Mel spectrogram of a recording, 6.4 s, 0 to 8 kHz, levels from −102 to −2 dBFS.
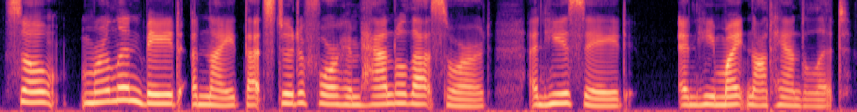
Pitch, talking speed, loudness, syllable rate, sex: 225 Hz, 195 wpm, -17 LUFS, 4.9 syllables/s, female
